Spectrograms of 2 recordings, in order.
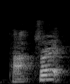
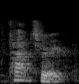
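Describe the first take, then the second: First: It is said in an Irish accent. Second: It is said in the speaker's ordinary accent.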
